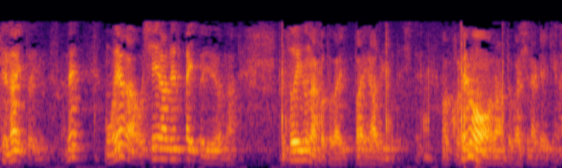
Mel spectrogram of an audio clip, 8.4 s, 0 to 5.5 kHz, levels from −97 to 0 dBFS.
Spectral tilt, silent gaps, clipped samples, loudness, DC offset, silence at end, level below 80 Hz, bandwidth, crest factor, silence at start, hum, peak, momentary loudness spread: -9 dB/octave; none; under 0.1%; -19 LUFS; under 0.1%; 0 s; -64 dBFS; 4 kHz; 20 dB; 0 s; none; 0 dBFS; 20 LU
